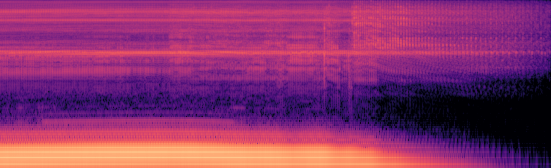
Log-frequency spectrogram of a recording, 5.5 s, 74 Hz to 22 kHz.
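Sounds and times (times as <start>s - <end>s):
industrial servo motor spinning up and down: 0.1s - 4.8s.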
